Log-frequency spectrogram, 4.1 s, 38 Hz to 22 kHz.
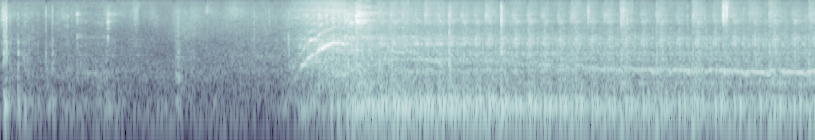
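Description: A GTM R2500IS 2.5 kW inverter generator's engine starts abruptly after a quiet lead-in, then runs at a steady, loud mid-pitched drone while warming up, with a faint whine on top.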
